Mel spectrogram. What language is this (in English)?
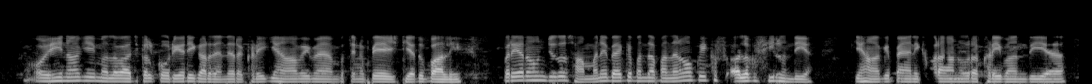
Punjabi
